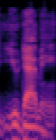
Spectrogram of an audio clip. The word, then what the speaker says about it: Udemy: And honestly, I'm glad they included a pronunciation guide because I assumed it was Udemy. Like, hey, it's from Udemy. Right. But that's not, it's Udemy. Udemy.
